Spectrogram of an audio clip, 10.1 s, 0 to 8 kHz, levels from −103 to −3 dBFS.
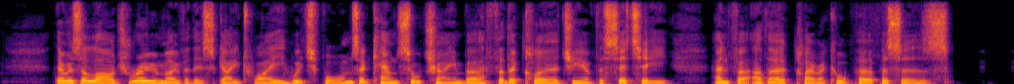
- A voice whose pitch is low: Yes, low, 115 Hz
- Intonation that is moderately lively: No, wide, 7.3 semitones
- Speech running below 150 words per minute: Yes, average, 140 wpm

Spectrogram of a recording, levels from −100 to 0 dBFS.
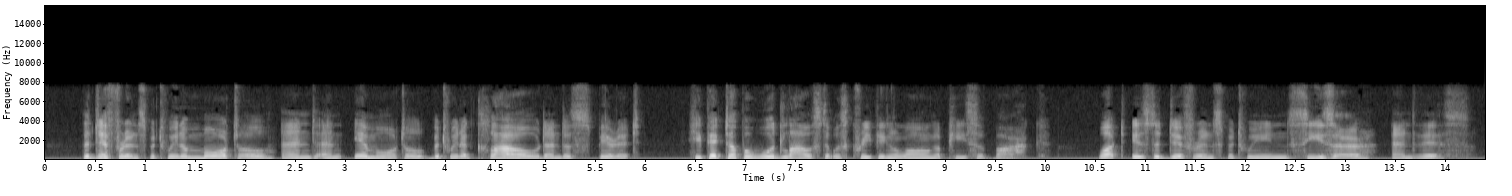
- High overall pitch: No, low, 120 Hz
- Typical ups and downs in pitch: No, wide, 7.2 semitones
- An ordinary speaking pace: Yes, average, 150 wpm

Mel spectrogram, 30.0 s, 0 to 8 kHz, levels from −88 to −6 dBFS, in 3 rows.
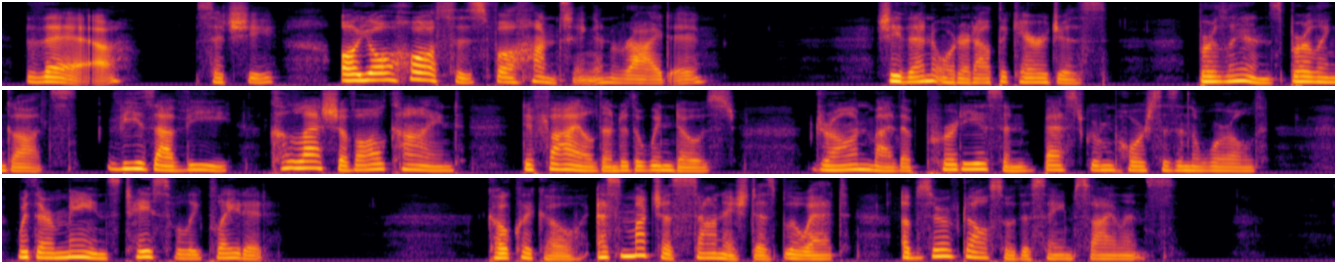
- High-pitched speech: No, medium, 155 Hz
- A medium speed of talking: No, slow, 110 wpm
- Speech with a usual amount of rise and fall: Yes, average, 4.8 semitones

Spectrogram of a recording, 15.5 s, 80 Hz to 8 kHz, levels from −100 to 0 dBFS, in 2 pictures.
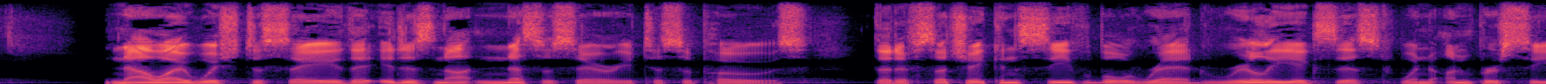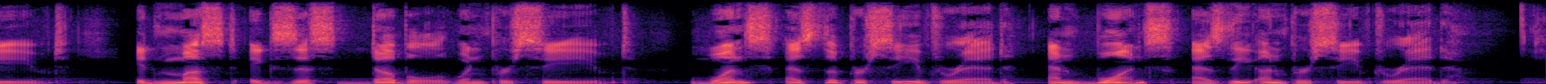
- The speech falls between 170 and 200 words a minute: No, average, 155 wpm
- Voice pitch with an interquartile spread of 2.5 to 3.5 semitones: No, average, 3.9 semitones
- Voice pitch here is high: No, low, 100 Hz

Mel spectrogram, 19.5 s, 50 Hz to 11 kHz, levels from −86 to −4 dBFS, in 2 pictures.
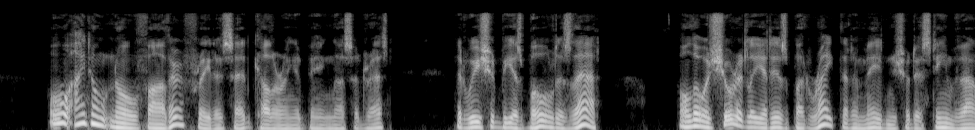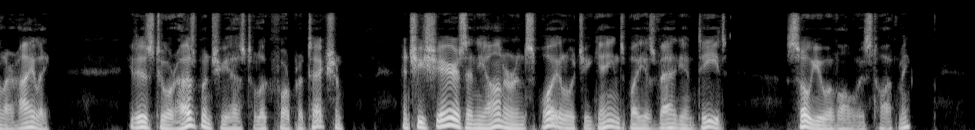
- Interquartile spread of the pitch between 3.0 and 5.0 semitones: Yes, average, 4.6 semitones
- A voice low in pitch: Yes, low, 105 Hz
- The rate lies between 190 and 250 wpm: Yes, average, 195 wpm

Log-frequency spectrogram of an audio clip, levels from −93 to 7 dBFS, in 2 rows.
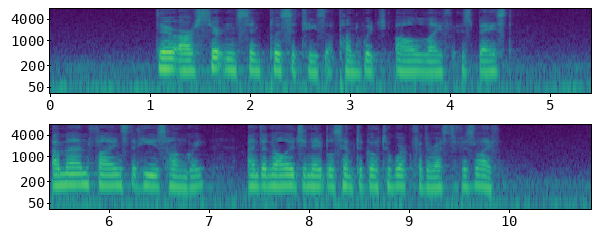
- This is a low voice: No, medium, 150 Hz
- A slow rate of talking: No, average, 175 wpm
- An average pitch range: No, narrow, 1.7 semitones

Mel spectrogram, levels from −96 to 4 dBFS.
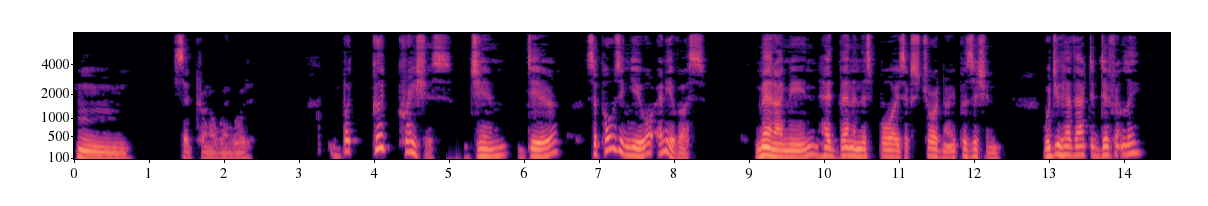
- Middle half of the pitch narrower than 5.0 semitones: No, wide, 5.5 semitones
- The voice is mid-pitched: No, low, 130 Hz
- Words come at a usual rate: No, slow, 125 wpm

